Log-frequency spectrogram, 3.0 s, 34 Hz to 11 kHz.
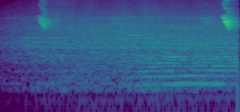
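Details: Adult male house finch in Elkridge, Maryland, on 9 April 2024, giving two short, sharp chirps about two seconds apart over a steady low rumble of traffic.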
